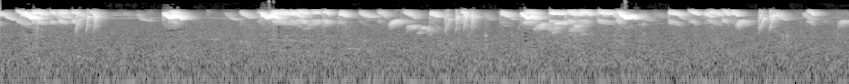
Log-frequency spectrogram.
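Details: Hummingbird singing without pause: dense, high, twittering chirps and trills in bursts of one to two seconds separated by short gaps, with no other sounds.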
